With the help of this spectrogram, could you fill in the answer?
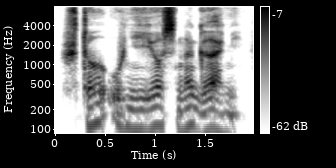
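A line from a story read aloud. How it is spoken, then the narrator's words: Whispered question. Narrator (Russian): шепотом спросила Наста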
